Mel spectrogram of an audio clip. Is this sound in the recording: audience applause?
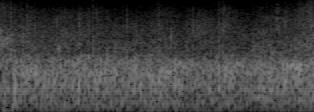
yes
